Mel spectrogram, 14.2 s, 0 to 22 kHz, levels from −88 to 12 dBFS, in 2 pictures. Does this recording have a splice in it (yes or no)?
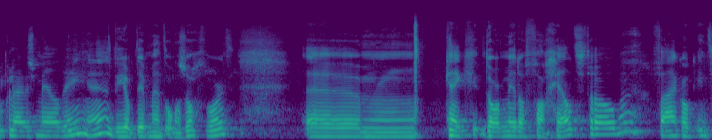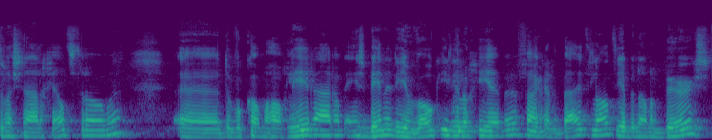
yes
